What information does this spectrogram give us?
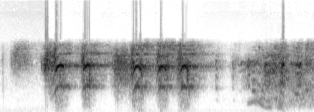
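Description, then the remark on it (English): A dog barks several times in quick, uneven succession in response to a dog whistle that humans cannot hear, sharp and fairly loud, then trails into a rougher, noisier yelp near the end. No one speaks. “Dog heard it, but I didn't.”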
